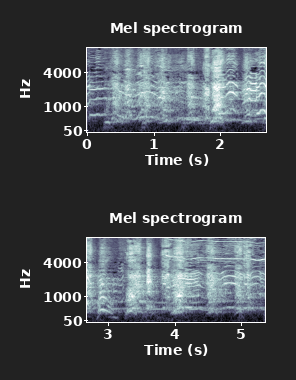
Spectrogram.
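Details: Several dogs barking at a gate in a dense, overlapping chorus of sharp barks and higher yelping, wavering cries, almost continuous for five seconds with no pause.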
